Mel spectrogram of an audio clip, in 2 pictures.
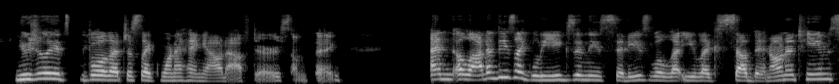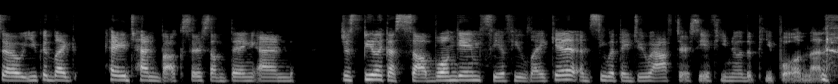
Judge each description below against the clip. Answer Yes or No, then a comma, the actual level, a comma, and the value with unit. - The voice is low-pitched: No, high, 190 Hz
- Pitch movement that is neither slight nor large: Yes, average, 3.7 semitones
